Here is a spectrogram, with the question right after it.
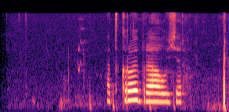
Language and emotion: Russian, neutral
